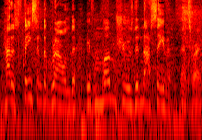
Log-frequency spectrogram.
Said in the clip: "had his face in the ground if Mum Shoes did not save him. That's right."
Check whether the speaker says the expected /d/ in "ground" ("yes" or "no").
yes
